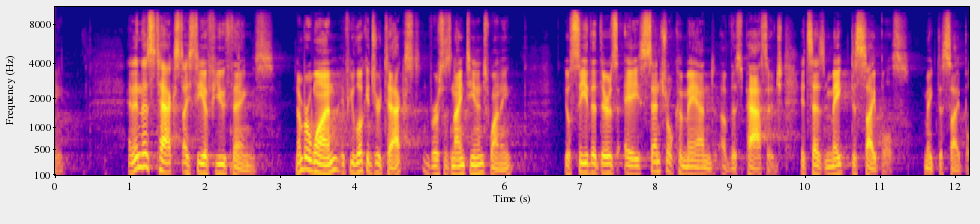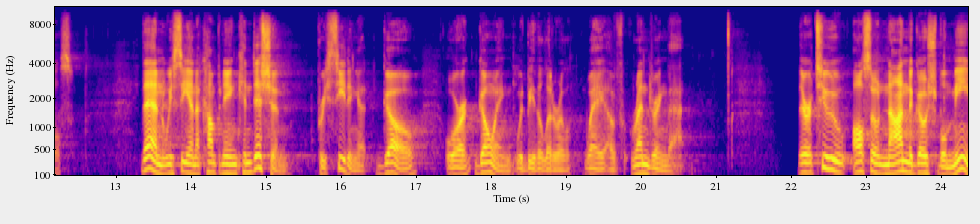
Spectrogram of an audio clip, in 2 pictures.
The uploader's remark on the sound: It was recorded at the Lebanon Bible Fellowship Church in Lebanon, PA during the evening service on 11/14/2021.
